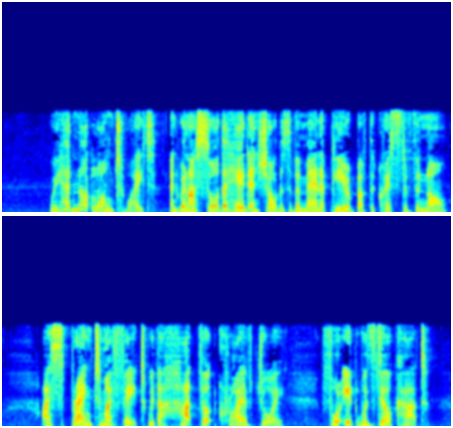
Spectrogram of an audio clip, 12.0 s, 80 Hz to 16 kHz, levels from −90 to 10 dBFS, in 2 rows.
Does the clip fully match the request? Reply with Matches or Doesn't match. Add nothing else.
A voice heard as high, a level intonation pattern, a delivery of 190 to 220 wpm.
Doesn't match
